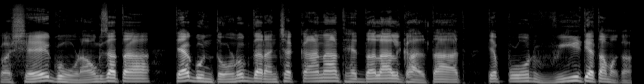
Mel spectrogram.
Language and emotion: Goan Konkani, disgusted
